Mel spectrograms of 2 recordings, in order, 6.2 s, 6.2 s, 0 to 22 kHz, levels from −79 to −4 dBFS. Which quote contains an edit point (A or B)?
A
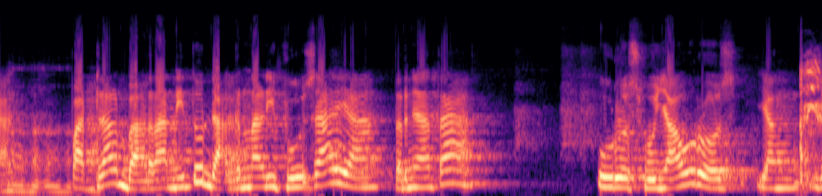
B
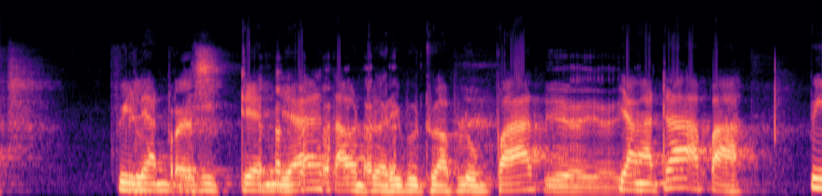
A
